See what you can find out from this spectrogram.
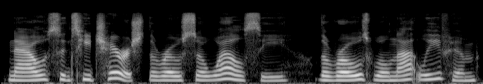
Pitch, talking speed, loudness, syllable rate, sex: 205 Hz, 185 wpm, -17 LUFS, 4.3 syllables/s, female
